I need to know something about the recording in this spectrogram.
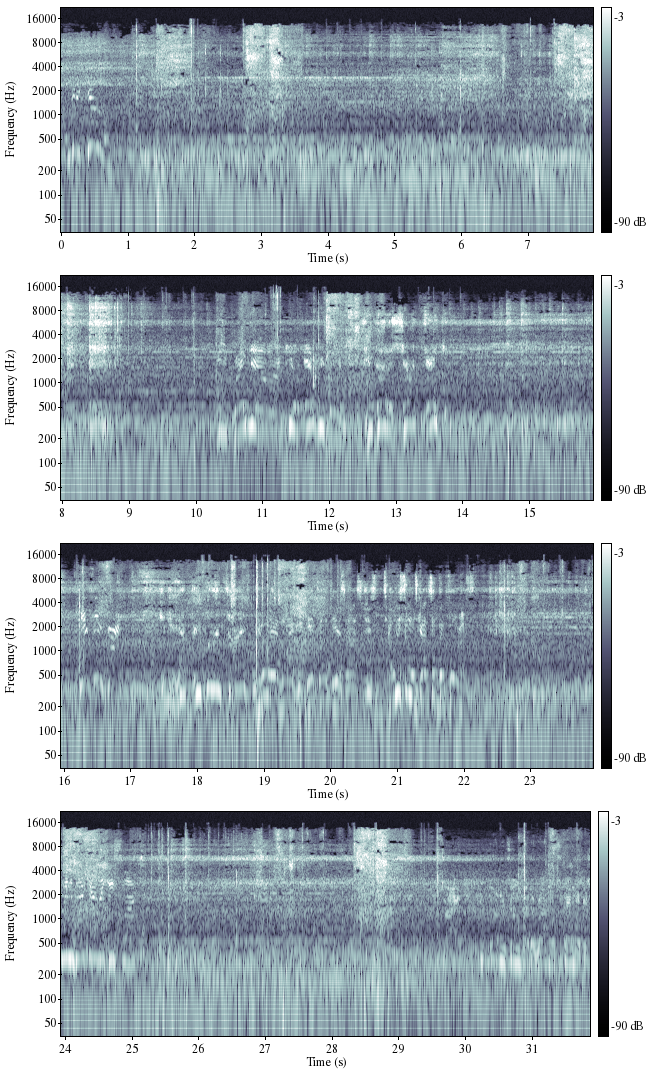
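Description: Pages of a thick hardcover comic book being turned, with a paper rustle every few seconds, about six times. Muffled voices and music play steadily in the background.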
